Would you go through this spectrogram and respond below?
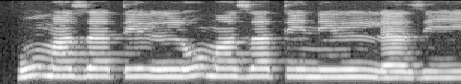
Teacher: نیلا، ذی یا ساکن سے پہلے زیر ہے، یا مدہ ہوگی، یا مدہ کو ایک الف کی مقدار کے باقدر کھینچ کر پڑھیں گے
